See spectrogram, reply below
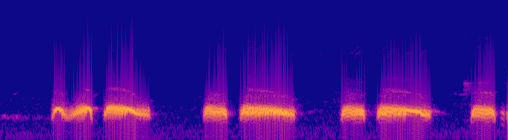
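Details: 'Thúc gù' cooing of a spotted dove in 'giọng thổ' voice, meant to provoke wild doves. Throaty double coos, each a brief note followed by a drawn-out slurred one. Four pairs at an even pace over a quiet background.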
